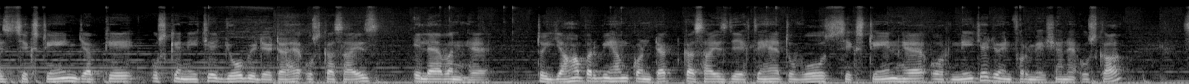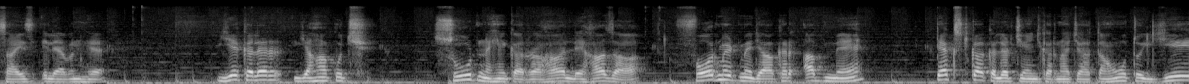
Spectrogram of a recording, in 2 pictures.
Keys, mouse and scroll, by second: 5.0 click, 5.9 click, 10.3-13.1 drag, 13.9-18.4 drag, 19.0 click.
